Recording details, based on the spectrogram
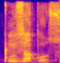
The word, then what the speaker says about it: Usakos: I passed Usakos. No, Usakos. That's the correct. – Usakos. – That's the correct pronunciation.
